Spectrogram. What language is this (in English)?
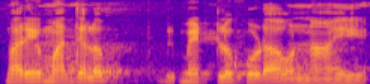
Telugu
